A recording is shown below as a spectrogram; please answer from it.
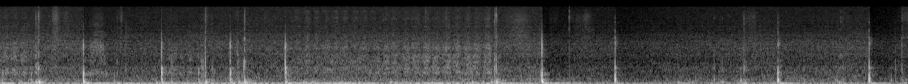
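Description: A plastic-tipped stylus draws strokes across a glass iPad touchscreen and taps the color picker. Short, sharp clicks land at irregular intervals over soft scratchy strokes and a steady low hum. The taps are dry with almost no ring.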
